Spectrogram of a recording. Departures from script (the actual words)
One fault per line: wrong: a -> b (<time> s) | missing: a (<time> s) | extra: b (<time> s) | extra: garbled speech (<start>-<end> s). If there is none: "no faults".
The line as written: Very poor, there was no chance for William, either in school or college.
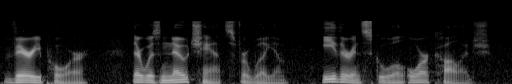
no faults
